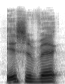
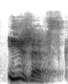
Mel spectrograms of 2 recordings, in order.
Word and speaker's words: Izhevsk: Correct me if I'm wrong, because I don't want to pronounce it wrong. Ishevek? The Russian city where I was born. Izhevsk. Izhev, Russia. Izhevsk. Yeah, but that's the only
